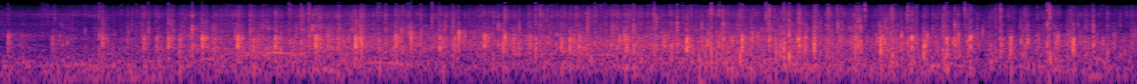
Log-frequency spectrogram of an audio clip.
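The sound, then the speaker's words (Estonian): Steady applause from people of Muhu, Estonia, many hands clapping in a dense, continuous patter that holds at an even level for several seconds, with no voices standing out. “Aplaus Muhulast.”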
